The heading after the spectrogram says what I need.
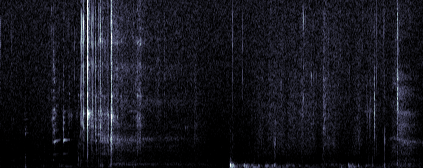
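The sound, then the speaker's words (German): Someone taking a sip of a drink. There are soft clinks and handling noises, followed by low, quiet gulping and rustling sounds, with no talking. “In der Zeit trinke ich noch einen Schluck.”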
